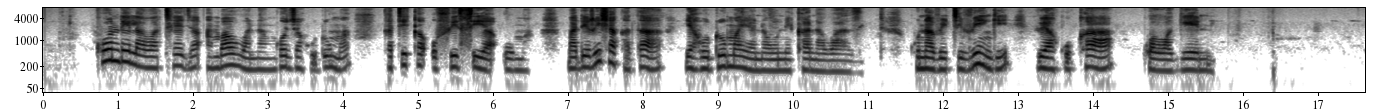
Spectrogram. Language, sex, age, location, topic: Swahili, female, 18-24, Kisii, government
